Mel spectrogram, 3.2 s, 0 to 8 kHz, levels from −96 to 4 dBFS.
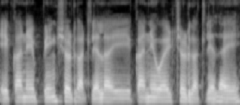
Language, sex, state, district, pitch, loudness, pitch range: Marathi, male, Maharashtra, Solapur, 115 Hz, -15 LUFS, 110-120 Hz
